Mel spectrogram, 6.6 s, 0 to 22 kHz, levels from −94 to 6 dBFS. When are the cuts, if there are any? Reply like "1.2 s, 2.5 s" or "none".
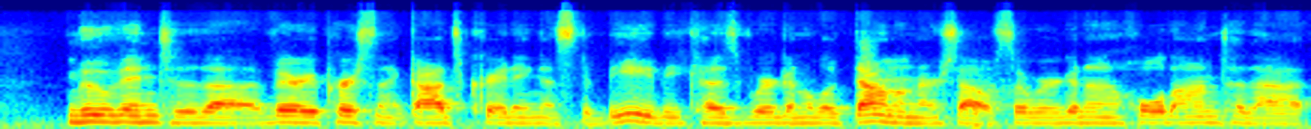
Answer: none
